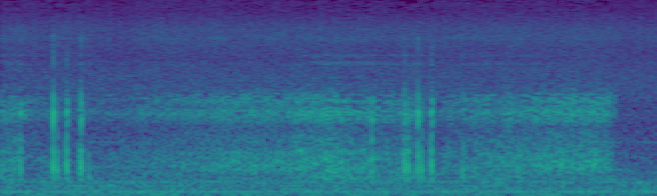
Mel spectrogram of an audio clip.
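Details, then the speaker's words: Posterior thorax auscultation: breath sounds with loud, low-pitched bubbling crackles starting early in inspiration: coarse crackles. "Coarse crackles are loud, low-pitched bubbling sounds that start in early inspiration."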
